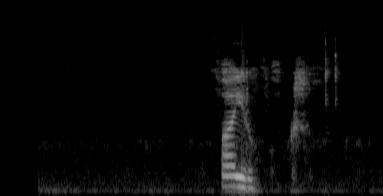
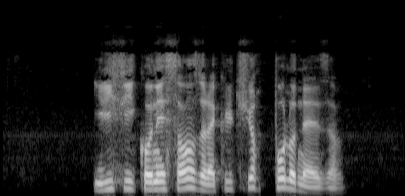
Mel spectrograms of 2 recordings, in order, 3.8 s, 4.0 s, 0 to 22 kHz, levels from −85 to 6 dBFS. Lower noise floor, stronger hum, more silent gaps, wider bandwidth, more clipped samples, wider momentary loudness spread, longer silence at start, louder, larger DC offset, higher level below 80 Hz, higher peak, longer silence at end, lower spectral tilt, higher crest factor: about the same, -72 dBFS vs -69 dBFS; neither; neither; about the same, 10 kHz vs 9.6 kHz; neither; first, 21 LU vs 12 LU; first, 2.2 s vs 0.95 s; second, -36 LUFS vs -17 LUFS; neither; second, -78 dBFS vs -68 dBFS; second, -18 dBFS vs -2 dBFS; about the same, 0.55 s vs 0.65 s; about the same, -4.5 dB/octave vs -4.5 dB/octave; first, 24 dB vs 18 dB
